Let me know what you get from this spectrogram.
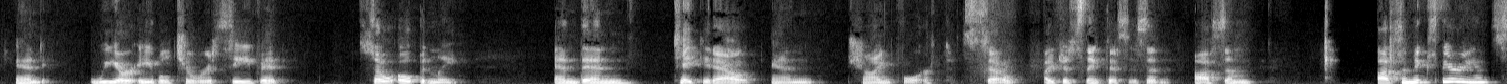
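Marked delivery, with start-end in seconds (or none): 9.6-15.0 voice quivering and trembling all the way through. Speaking to a gathered group, with a shaky voice. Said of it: "I don't know why my voice is shaky".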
